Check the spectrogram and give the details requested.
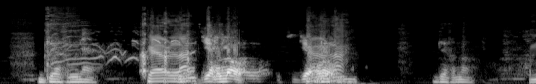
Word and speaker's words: Guerlain: Am I pronouncing that correct? No, not even close. Guerlain. Guerlain.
